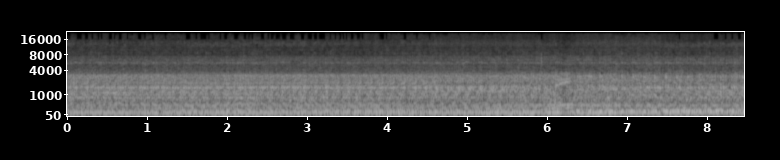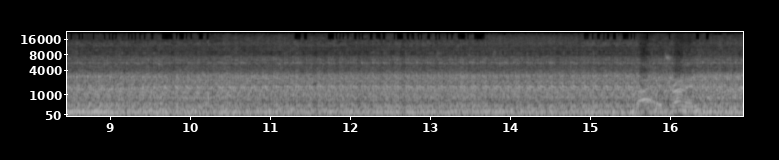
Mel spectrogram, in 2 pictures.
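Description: Abandoned Ford 6.0 Powerstroke diesel with a ZF6 transmission idling roughly and misfiring, not running on all cylinders; a steady, loud, continuous engine drone fills the whole stretch with some irregular knocks and a brief rattle near the end.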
